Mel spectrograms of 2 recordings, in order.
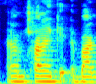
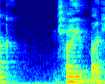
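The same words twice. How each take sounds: First: Said in the usual way. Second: Dropped much softer, almost under breath; quiet repeat. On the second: Real, not acted. Narrator retelling to viewers, muttering the line softer.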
